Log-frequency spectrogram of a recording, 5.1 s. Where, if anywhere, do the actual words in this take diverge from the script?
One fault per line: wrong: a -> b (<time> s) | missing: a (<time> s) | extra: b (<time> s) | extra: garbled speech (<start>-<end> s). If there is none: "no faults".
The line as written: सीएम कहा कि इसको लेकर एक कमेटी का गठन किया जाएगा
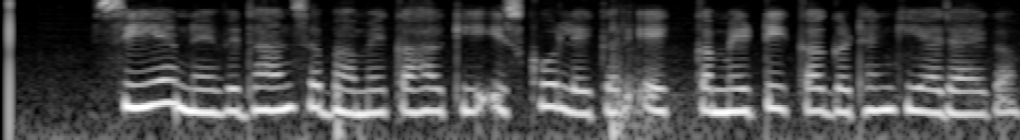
extra: ने विधानसभा में (0.9 s)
